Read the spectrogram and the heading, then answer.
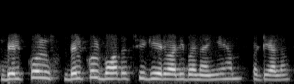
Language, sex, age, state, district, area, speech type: Hindi, female, 60+, Rajasthan, Jaipur, urban, conversation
